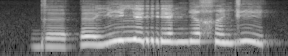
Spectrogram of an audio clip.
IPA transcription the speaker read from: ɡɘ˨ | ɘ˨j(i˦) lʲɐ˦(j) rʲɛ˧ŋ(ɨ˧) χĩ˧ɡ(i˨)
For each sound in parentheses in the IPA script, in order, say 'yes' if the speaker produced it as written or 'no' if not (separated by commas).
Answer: yes, no, no, no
